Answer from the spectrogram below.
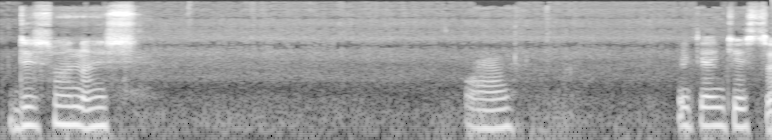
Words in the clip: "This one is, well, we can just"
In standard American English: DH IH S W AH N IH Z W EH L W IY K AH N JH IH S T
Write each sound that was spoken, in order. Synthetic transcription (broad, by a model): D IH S W AH N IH S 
